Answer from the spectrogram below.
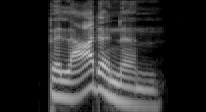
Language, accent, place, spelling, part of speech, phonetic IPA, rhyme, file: German, Germany, Berlin, beladenem, adjective, [bəˈlaːdənəm], -aːdənəm, De-beladenem.ogg
- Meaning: strong dative masculine/neuter singular of beladen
